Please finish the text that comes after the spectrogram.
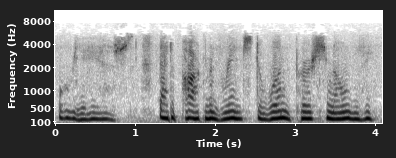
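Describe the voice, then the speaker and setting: Casting: fussy, talkative landlady, leisurely delivery, slightly husky, vintage radio play, dulled sound. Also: on the low side, fairly even intonation. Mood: particular, chatty. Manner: unhurried, chatty, wistful asides. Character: talkative, particular landlady fond of her tenant. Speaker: landlady questioned by police. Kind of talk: 1940s radio drama acting. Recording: muffled 1940s radio recording.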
